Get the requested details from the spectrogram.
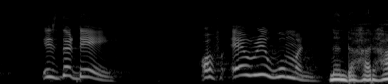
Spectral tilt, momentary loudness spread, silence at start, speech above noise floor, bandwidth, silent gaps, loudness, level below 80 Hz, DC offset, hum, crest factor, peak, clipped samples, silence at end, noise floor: -6.5 dB/octave; 12 LU; 0.45 s; 44 dB; 13 kHz; none; -33 LUFS; -74 dBFS; under 0.1%; none; 16 dB; -18 dBFS; under 0.1%; 0 s; -76 dBFS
